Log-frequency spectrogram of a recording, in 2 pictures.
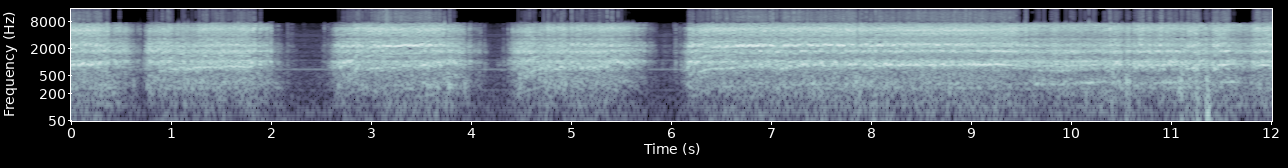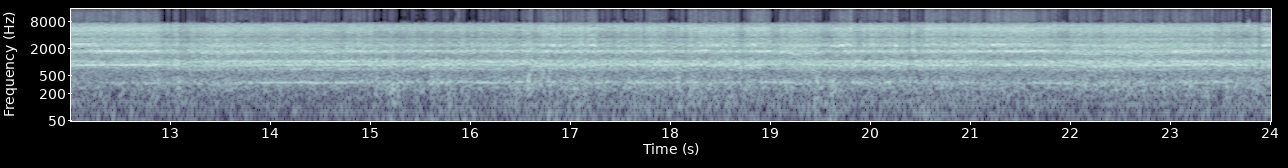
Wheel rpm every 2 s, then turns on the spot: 150, 110, 100, 140, 220, 230, 220, 230, 230, 230, 230, 220.
none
